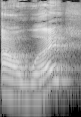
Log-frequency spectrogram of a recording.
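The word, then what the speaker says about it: hour: अगर अच्छा लगा हो तो एस लैटर का उच्चारण नहीं किया जाएगा जैसे कि आवर और न ऑनेस्ट चिक तो चलिए बढ़ते हैं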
